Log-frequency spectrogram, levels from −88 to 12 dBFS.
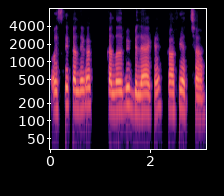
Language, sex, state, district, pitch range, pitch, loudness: Hindi, male, Uttar Pradesh, Jyotiba Phule Nagar, 145-170 Hz, 155 Hz, -17 LUFS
